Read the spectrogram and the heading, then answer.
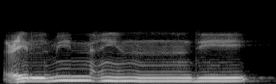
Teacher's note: الإظهار في قوله تعالى على علم عندي التنوين وبعده حرف العين إظهار يظهر التنوين من غير غنة أو تشديد · Term: حكم الإظهار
